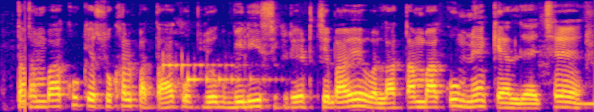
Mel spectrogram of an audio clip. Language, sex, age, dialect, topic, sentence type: Maithili, male, 25-30, Eastern / Thethi, agriculture, statement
